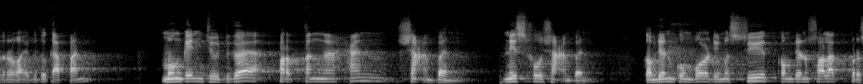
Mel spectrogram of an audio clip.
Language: Indonesian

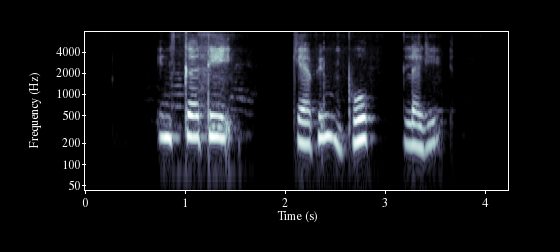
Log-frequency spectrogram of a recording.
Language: Santali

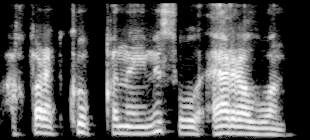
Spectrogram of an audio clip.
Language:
Kazakh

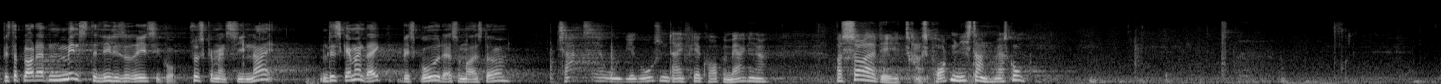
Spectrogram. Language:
Danish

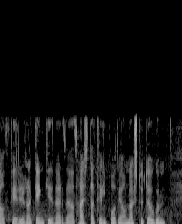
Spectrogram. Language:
Icelandic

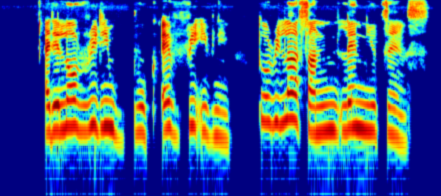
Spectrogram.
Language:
Nigerian Pidgin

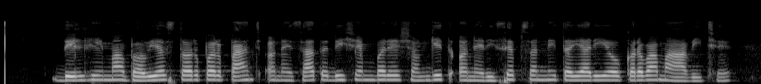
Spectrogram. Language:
Gujarati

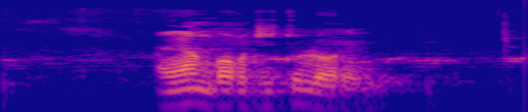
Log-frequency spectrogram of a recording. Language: Eton (Cameroon)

